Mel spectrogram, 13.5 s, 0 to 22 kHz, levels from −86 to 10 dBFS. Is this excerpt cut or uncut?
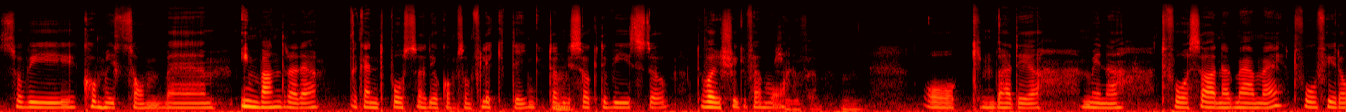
cut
